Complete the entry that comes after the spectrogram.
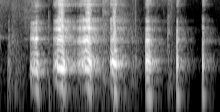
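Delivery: high, loud laugh; laughter. Real, not acted. Streamer reacting to Kaiser's draw, loud laughter.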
